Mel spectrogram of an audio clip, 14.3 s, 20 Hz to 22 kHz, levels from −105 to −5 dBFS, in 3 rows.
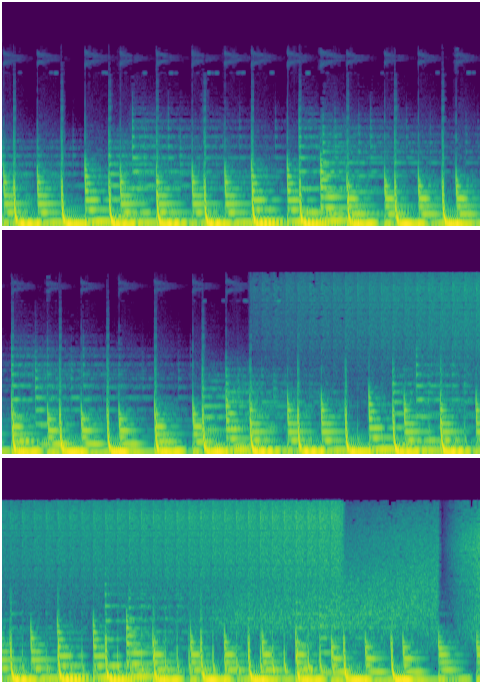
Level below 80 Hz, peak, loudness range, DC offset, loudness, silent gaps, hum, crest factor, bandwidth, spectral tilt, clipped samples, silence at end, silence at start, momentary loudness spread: -14 dBFS; -2 dBFS; 1 LU; 0.2%; -16 LUFS; none; none; 12 dB; 11.5 kHz; -6.5 dB/octave; under 0.1%; 0 s; 0 s; 2 LU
